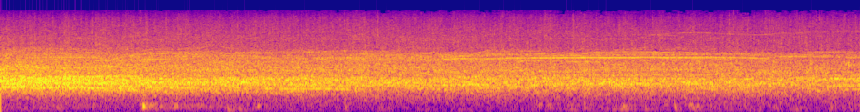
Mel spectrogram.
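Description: A steady, even rushing noise that fades slowly.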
